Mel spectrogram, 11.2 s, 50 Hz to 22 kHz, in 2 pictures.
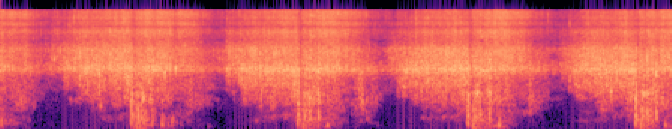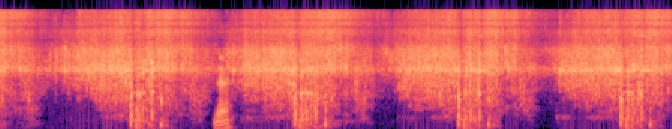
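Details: Mini hydraulic ram pump (3-inch pump, 5-inch tank, 3-inch waste valve), 7 m input fall, pumping to 100 m vertical (10 bar) through 400 m output pipe: a regular sharp slap of water about every 1.5 seconds, steady and unbroken; cycling properly.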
